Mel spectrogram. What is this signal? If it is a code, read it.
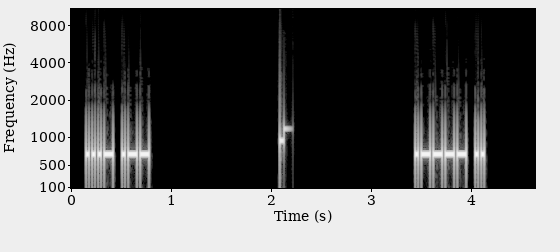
Morse code, heard as a keyed tone, about 41 wpm, 700 Hz. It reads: V W 1 I
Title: Two Challenging Letter-Number Combinations 40wpm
